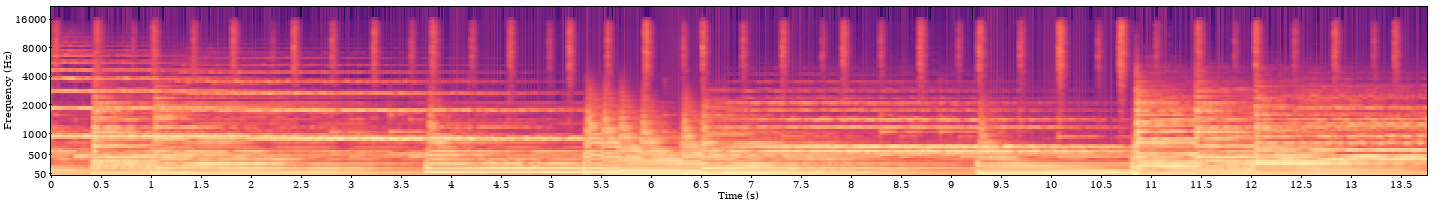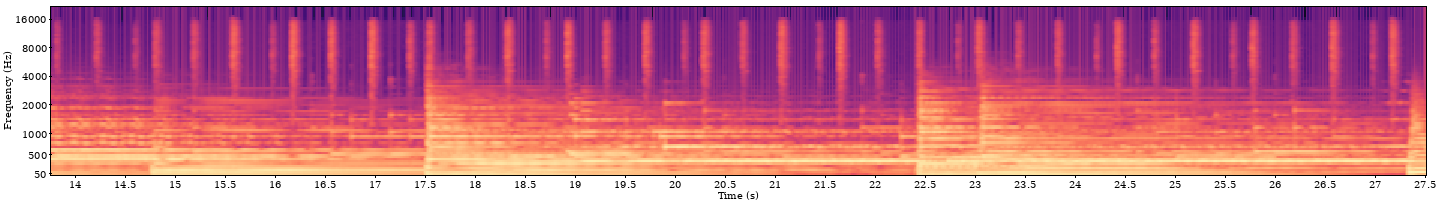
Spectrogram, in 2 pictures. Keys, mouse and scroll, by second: 0.4 r, 0.9 click, 1.4 click, 2.9 e, 3.6 click, 4.0 click, 5.3 r, 6.1 click, 6.5 e, 7.1 click, 7.6 click, 9.0 click, 10.4 click, 12.3 e, 13.2 click, 13.3 middle click, 13.9 shift+middle click, 14.3-14.6 scroll down 1, 14.6 middle click, 14.9 shift+middle click, 16.0 click, 16.4 middle click, 17.0 a, 17.7 click, 19.7 middle click, 20.2 shift+middle click, 20.4 middle click, 20.9 middle click, 21.2 shift+middle click, 21.9-22.2 scroll up 2, 22.2 middle click, 23.7 middle click, 25.1 click, 26.2 2, 27.1 click.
